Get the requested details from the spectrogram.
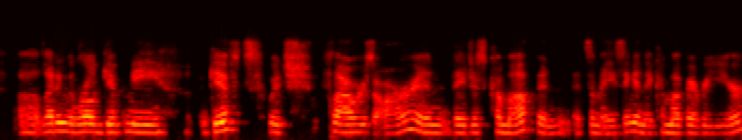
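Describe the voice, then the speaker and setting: Monotone, flat intonation at a moderate pace. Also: woman, medium pitch for a woman. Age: 60s. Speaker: end-of-life doula. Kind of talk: webinar presentation. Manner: halting.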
